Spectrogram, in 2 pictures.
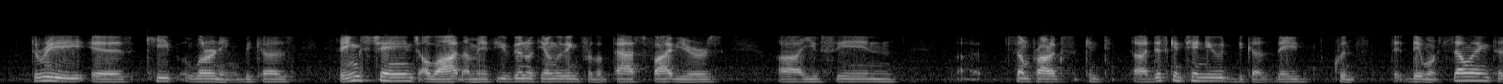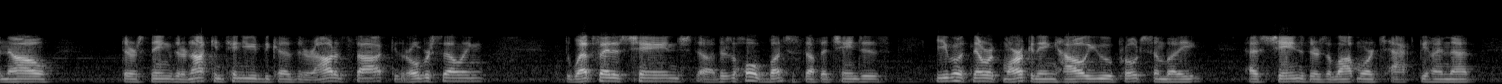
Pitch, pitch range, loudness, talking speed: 130 Hz, 125-145 Hz, -28 LUFS, 165 wpm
